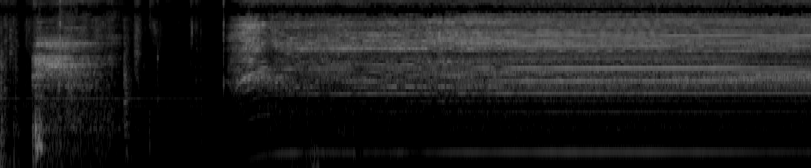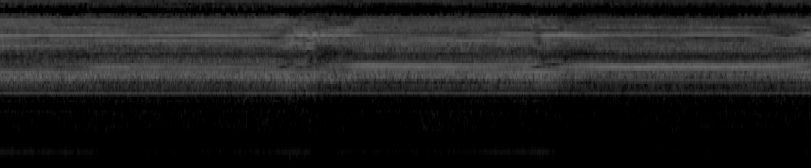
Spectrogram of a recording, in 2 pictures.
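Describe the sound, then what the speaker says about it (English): A mini blower runs steadily over an acrylic paint pour, starting abruptly after a few seconds of quiet room noise and then holding a constant, close airy whoosh with a low motor hum for the rest of the clip. "I'm going to use my mini blower"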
